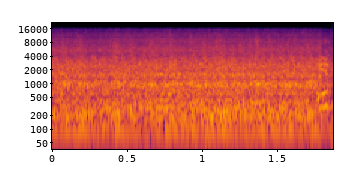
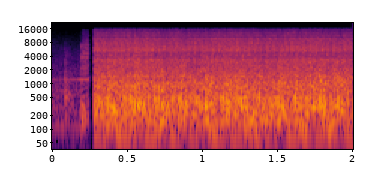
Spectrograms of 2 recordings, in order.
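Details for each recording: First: 1988 Mercury 70 hp inline three-cylinder two-stroke outboard in a test tank after carburetor work. Steady, even idle with no knocks or misses over water splash; said to sound better out of the tank on ear muffs. Normal idle. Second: 1988 Mercury 70 hp inline three-cylinder two-stroke outboard, old, salty and abused, with carburetor problems. It catches and runs with a ragged, uneven buzz that never settles; gas shoots from a jet, so something is clogged in the carburetor. Rough running.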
